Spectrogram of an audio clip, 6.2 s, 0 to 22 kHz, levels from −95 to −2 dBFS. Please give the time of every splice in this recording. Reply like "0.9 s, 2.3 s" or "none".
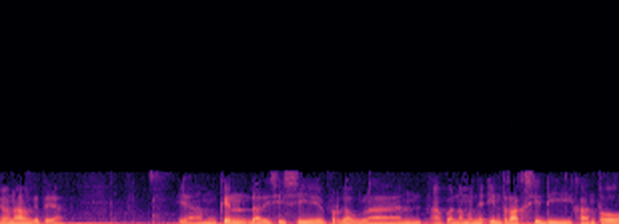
none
